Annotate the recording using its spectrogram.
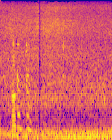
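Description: A short bit of voice just after the start, then a steady low outdoor rumble.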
